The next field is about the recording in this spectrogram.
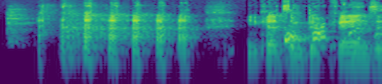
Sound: laughing

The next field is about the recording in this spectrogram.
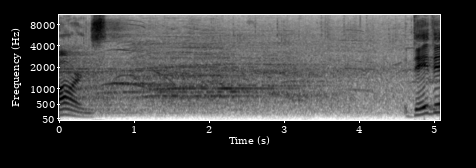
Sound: graduates cheer

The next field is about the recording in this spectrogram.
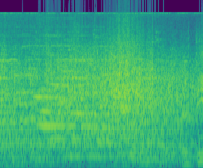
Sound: thundering

